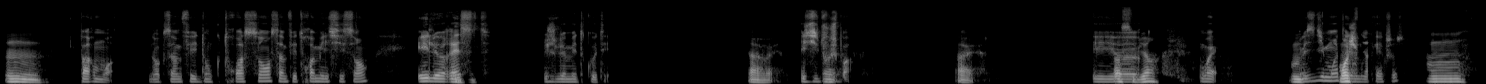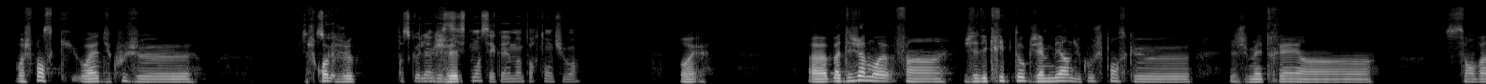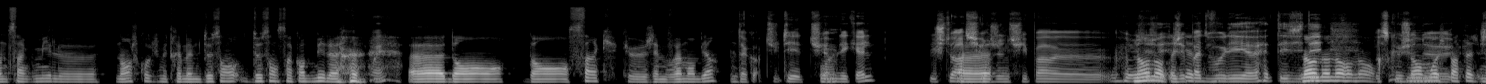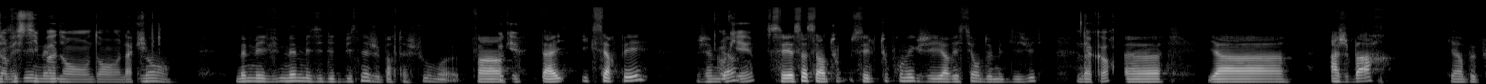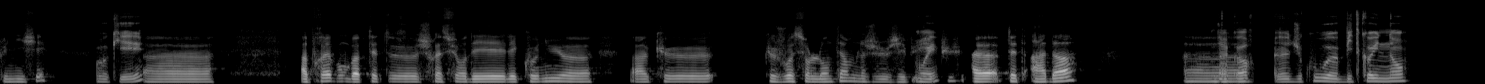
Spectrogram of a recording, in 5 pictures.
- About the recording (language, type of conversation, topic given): French, unstructured, Que feriez-vous si vous pouviez vivre une journée entière sans aucune contrainte de temps ?
- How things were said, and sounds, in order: other background noise; chuckle; laughing while speaking: "heu"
